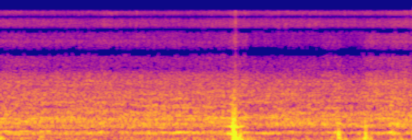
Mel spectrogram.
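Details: Honey bees clustered in a tree in a suburban area, found where a wasp nest was expected, filmed on a phone: a steady, low droning hum with layered overtones, broken by a brief thump near the middle and a few soft knocks later.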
